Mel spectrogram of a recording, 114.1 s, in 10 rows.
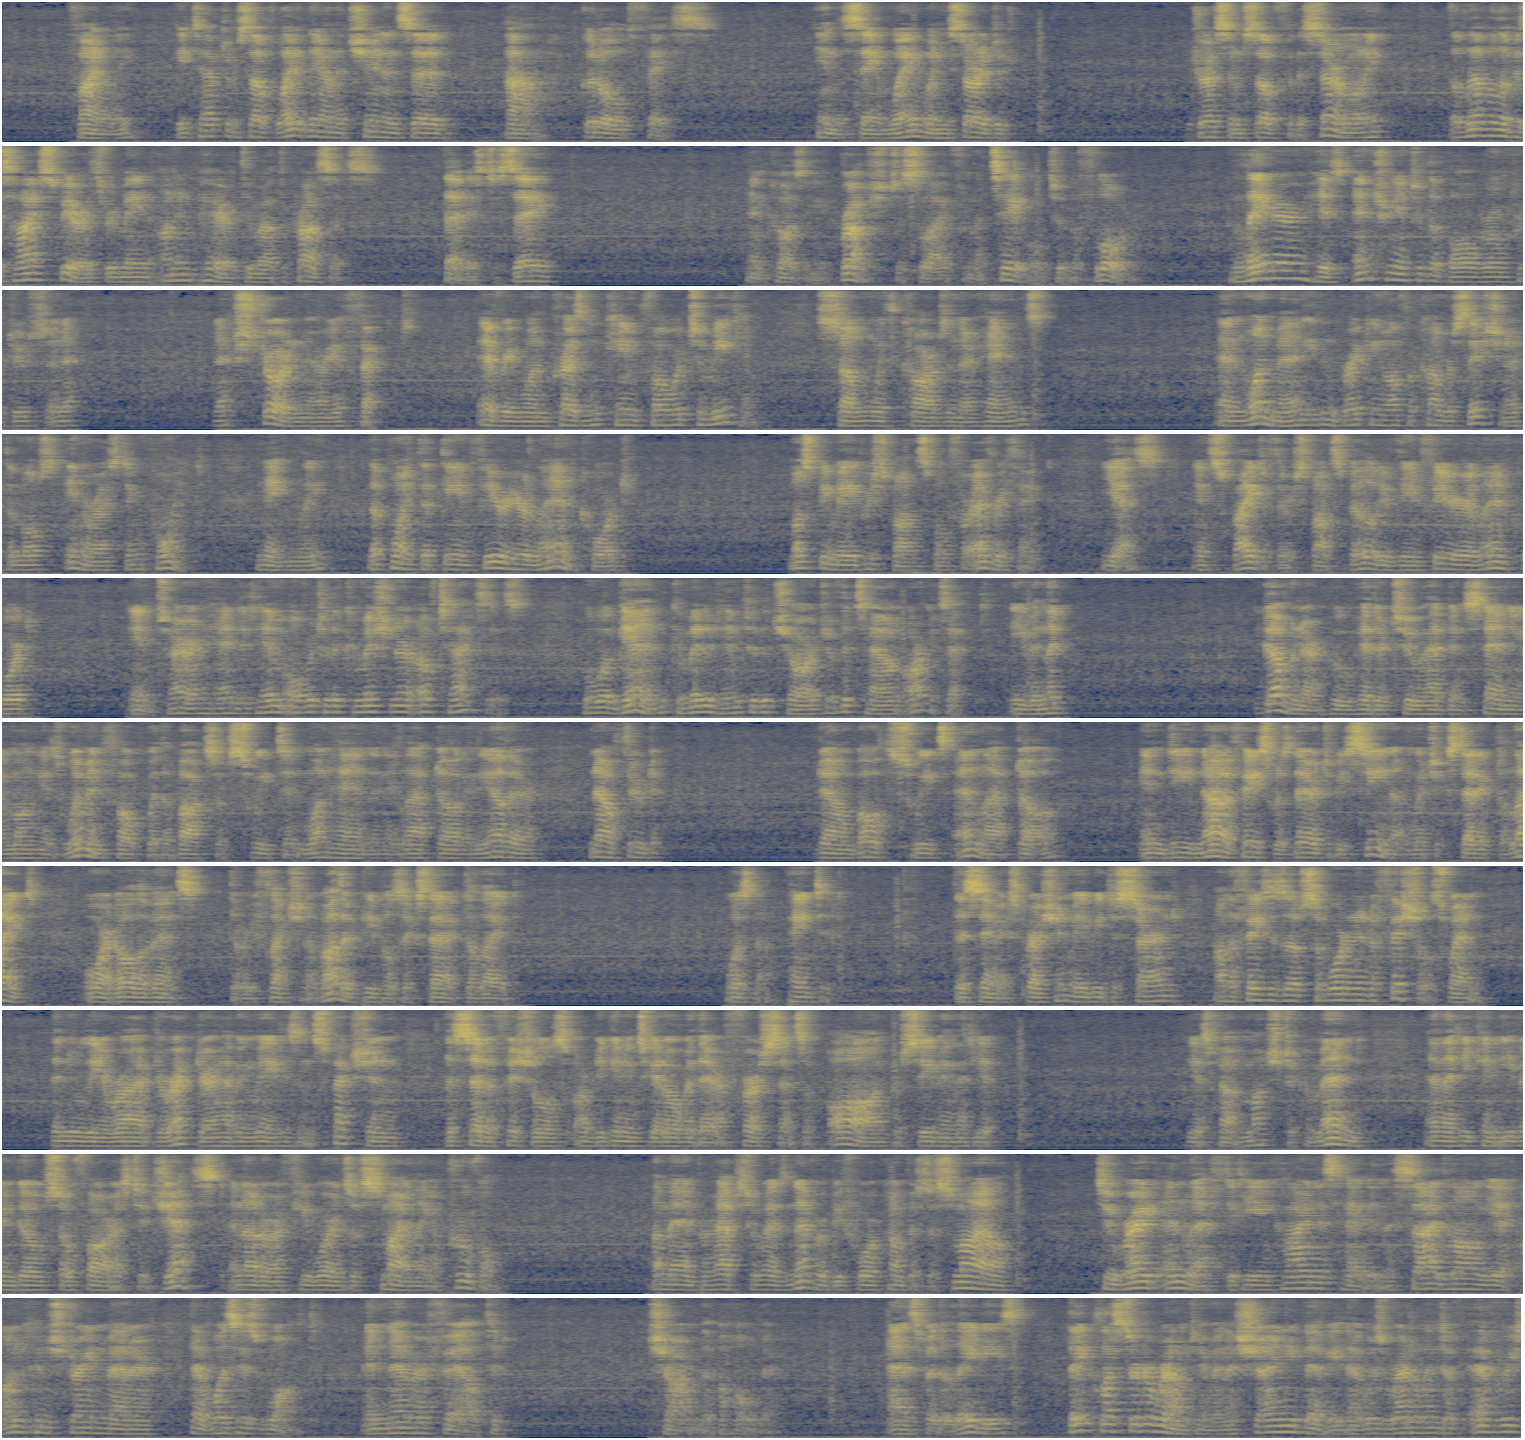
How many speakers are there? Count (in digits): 1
